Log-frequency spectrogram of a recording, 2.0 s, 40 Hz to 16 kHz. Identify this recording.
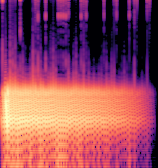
Kicking-effect-5
Glitched percussion rhythmical effect
glitch-effect, glitch, 8-bit, rhythmic-effect, kicks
